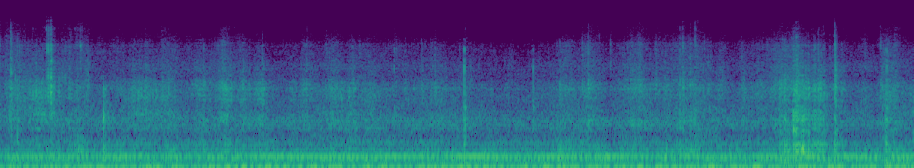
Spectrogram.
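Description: Faint rustling of a cloth bag being held and shaken open, with a few light scattered clicks, over a steady low hum.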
